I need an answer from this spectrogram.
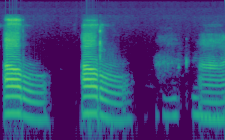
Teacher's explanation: Takrir bermaksud keadaan hujung lidah bergerak-gerak ataupun bergetar. Itu bergetar.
